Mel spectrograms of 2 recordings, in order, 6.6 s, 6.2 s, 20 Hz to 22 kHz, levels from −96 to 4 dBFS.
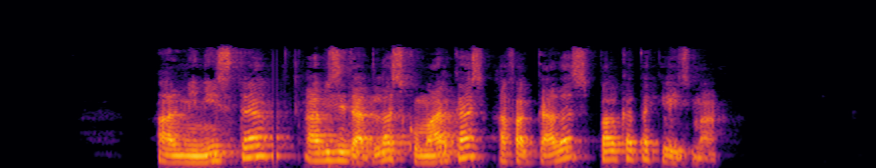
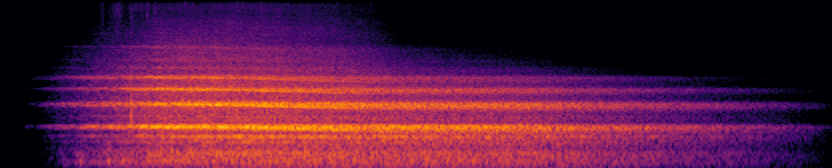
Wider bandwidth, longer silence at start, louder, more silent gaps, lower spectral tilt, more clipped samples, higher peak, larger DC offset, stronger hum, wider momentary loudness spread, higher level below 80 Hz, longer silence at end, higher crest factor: second, 8.2 kHz vs 13.5 kHz; first, 1.2 s vs 0.6 s; about the same, -18 LUFS vs -17 LUFS; neither; first, -6 dB/octave vs -2.5 dB/octave; neither; about the same, -2 dBFS vs -2 dBFS; neither; neither; second, 9 LU vs 21 LU; about the same, -60 dBFS vs -58 dBFS; about the same, 1.2 s vs 1.2 s; about the same, 16 dB vs 18 dB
